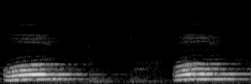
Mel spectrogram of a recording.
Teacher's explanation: ओ को लंबा खींचा जा रहा है और व्यंजन को बाद में बोला जा रहा है, स्वर को लंबा खींच के ओम। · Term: प्लुत स्वर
